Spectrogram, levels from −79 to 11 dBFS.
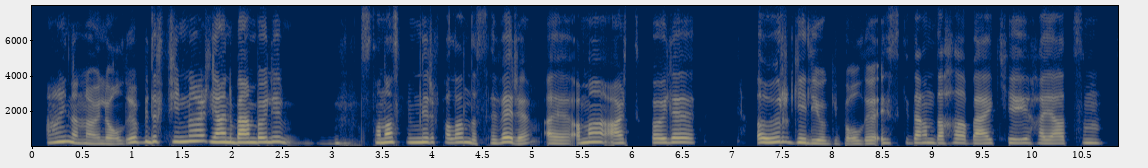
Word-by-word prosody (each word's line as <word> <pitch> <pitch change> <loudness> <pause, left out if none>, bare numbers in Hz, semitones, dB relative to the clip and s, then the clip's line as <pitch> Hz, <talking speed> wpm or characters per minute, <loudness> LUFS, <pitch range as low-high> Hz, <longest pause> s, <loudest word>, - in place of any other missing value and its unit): Aynen 240 -3 +1
öyle 170 -2 -2
oluyor. 215 +11 -1
Bir 260 - +1
de - - +3
filmler 280 +4 +2
Yani 250 -2 +5
ben, 235 0 +6
böyle, 255 +1 +3 0.8
sanat 240 +3 +1
filmleri 240 +1 +1
falan 240 0 -1
da - - -3
severim, 195 +1 0
ııı, 180 -1 -1
ama 250 +5 +2
artık 205 +2 -3
böyle 230 +1 +2 0.6
ağır 235 +3 +3
geliyor 190 -7 -1
gibi 165 -1 -10
oluyor. 165 +2 -2
Eskiden 210 +1 -4
daha 205 +1 -2
belki 200 +2 -1
hayatım 190 +1 -4
220 Hz, 145 wpm, -22 LUFS, 190-245 Hz, 0.8 s, ben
